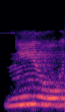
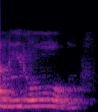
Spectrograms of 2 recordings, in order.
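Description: First: निरोग with first vowel stretched to "nee"; wrong vowel length. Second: Said in the usual way. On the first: Shown as a demonstration. Teacher showing a misspelling, निरोग with long first vowel. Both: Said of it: "नहीं होता".

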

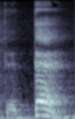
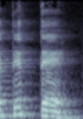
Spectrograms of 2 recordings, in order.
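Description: First: Teté with the final té stronger; teacher modelling teté for students; stress on té. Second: Teté with an open é in the last syllable; teacher showing the open é in teté. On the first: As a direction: lean on the last té of teté. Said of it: "o té é mais forte". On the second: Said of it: "com som aberto". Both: Shown as a demonstration.

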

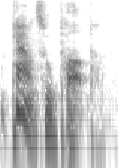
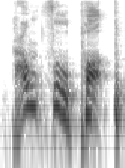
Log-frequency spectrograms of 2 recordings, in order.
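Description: First: Said in the usual way. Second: High, loud exclamation; Geordie character. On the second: A narrator's reading. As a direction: announce it in a raised Geordie voice. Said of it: "said Geordie Steve".

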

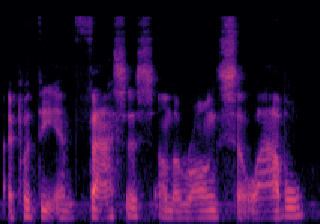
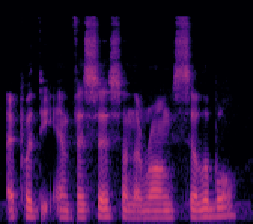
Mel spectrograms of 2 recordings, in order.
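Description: First: EmPHASis and sylLABle, stressed on the middle syllable; misplaced stress. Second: Said in the usual way. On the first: Shown as a demonstration. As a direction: stress "emphasis" as em-FASS-is and "syllable" as sil-LAB-le. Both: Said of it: "demonstrates the, you know, how stresses work".

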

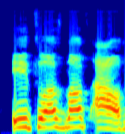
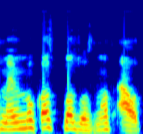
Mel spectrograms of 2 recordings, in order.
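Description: First: "not"을 느리고 높게 힘줘서; "not"을 천천히 또렷하게 강조; stress on not. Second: Said in the usual way. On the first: Shown as a demonstration.

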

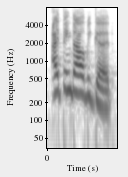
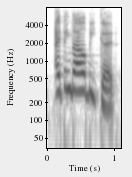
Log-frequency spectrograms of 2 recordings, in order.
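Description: No difference in how they are said.

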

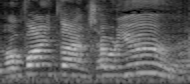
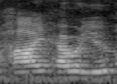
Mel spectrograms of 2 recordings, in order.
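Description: First: High, exaggerated Scottish lilt; mimicked Scottish accent. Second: Said in the usual way. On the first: Strangers answering the comedian back, mock Scottish accent. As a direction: parrot a greeting back in an overdone Scottish accent. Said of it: "they speak back to me in a Scottish accent". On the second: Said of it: "It could be a normal conversation".

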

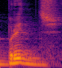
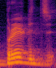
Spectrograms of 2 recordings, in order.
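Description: First: ಬ್ರಿಡ್ಜ್ with only a J sound at the end; silent D. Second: ಬ್ರಿಡ್ಜ್ with a hard D before the J; D pronounced. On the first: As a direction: leave the D out of ಬ್ರಿಡ್ಜ್. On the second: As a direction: sound out the D in ಬ್ರಿಡ್ಜ್. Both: Shown as a demonstration. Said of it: "ಡಿ silent ಮಾಡಬೇಕು".

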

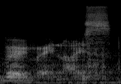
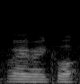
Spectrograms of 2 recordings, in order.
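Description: First: Breathy Southern whisper of admiration; hushed, awed whisper. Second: Said in the usual way. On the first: Real, not acted. Admiring a Friedman amp, he whispers softly.

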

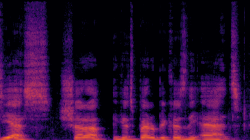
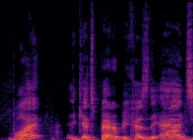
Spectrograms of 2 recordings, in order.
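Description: First: Insistent comeback to a doubter; playful, matter-of-fact insistence; mock-firm retort. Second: Incredulous imagined questioner; put-on baffled challenge; mock disbelief. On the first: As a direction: shut down the objection firmly. Answers the imagined doubter. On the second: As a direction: question it as if you can't believe it. Acts out a disbelieving viewer.

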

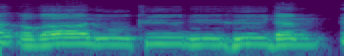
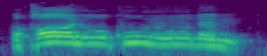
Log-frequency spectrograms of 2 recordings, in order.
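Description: First: Galu kûnü hûden, g ile ve ince ünlülerle, yavaş; GALU'yu g'yle, ü'leri incelterek uzat; yanlış Türk okuyuşu. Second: Kalu kûnü hûden, gırtlaktan kalın kaf ve kalın u ile; KALU'yu kalın k ile, uzatarak oku; doğru Arapça okuyuş. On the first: Retold or imitated. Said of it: "Bu mu Arapça kardeşlerim". (kaf yerine g'li galu taklidi) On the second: Shown as a demonstration. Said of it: "Yani bu mu Arapça?". (Arapça kaf'lı kalu)

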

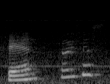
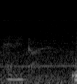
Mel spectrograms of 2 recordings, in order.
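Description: First: "Fan" said clearly, not "Fanny", with a higher questioning rise; questioning "Fan noises?", the "Fan" cut short; corrected word. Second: Quiet, under-the-breath repeat of "Fanny noises"; softer double take on "Fanny"; muttered realization. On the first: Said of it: "I didn't mean that". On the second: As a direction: catch the slip, say "Fanny" barely aloud. Ooh, I didn't mean that. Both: Real, not acted.

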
